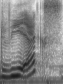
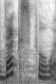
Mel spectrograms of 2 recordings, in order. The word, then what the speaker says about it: Vexo: She's only going to be virtually, but at VX No, Vexo actually is how you say it.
